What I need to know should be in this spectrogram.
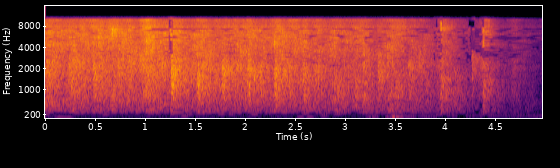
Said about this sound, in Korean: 우리 목사님 나오실 때 우리 박수로 환영해 주시기 바랍니다.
